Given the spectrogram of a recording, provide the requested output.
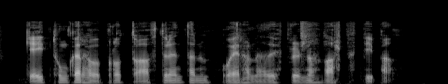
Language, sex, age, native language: Icelandic, male, 40-49, Icelandic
